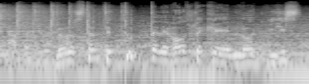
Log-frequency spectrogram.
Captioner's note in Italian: Applauso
